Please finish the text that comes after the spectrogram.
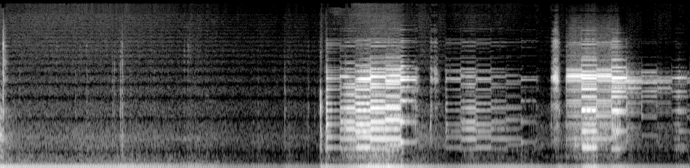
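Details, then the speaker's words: Blue Game Boy Pocket, in worse condition but powering on, with grainy screen: two short, bright startup chime bursts in a quiet room; the handheld powers on normally. "yes yes yes heard a beep"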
